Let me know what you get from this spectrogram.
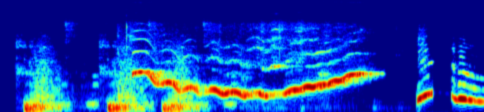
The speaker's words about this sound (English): Got a slide whistle in there. That's how much you guys fucking roll. Fucking A. Slide whistle worthy.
